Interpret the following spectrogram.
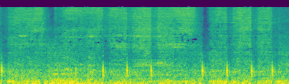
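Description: A plastic-faced mallet taps a steel fork held on a wooden block, several light taps at about two a second, under a loud, steady hissing workshop noise.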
